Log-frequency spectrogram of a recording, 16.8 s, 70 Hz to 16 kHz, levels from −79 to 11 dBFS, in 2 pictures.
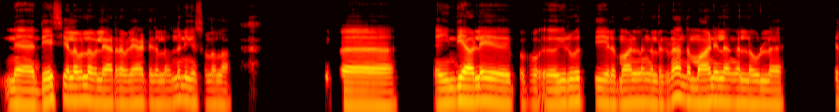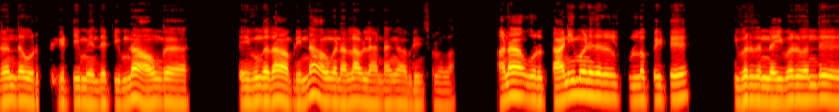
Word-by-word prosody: ந -, -, +1 dB, 0.3 s
தேசிய 130 Hz, +2 st, 0 dB
அளவுல 125 Hz, 0 st, +2 dB
விளையாட்ற 110 Hz, -1 st, 0 dB
விளையாட்டுகள 110 Hz, -1 st, -3 dB
வந்து 130 Hz, +3 st, -4 dB
நீங்க 115 Hz, -2 st, -3 dB
சொல்லலாம். 105 Hz, -1 st, -7 dB, 1.0 s
இப்ப -, -, -40 dB, 1.0 s
அ -, -, 0 dB
இந்தியாவிலேயே 120 Hz, +1 st, +4 dB, 0.2 s
இப்ப 115 Hz, -, -12 dB
ப -, -, -6 dB, 0.3 s
27 115 Hz, -2 st, -3 dB
மாநிலங்கள் 115 Hz, 0 st, -1 dB
இருக்குன்னா, 135 Hz, +9 st, -1 dB
அந்த 120 Hz, -2 st, -3 dB
மாநிலங்கள்ல 115 Hz, -1 st, 0 dB
உள்ள 110 Hz, -1 st, -2 dB, 0.6 s
சிறந்த 125 Hz, +1 st, 0 dB
ஒரு 115 Hz, -, -2 dB
கிரிக்கெட் 115 Hz, -3 st, -7 dB
டீம் 115 Hz, -2 st, 0 dB
எந்த 110 Hz, +2 st, -2 dB
டீம்னா, 115 Hz, +6 st, +2 dB
அவுங்க 120 Hz, +1 st, +1 dB, 0.8 s
இவுங்க 125 Hz, +1 st, +2 dB
தான் 135 Hz, -1 st, +6 dB
அப்டீன்னா, 115 Hz, +8 st, -1 dB
அவுங்க 120 Hz, -1 st, +2 dB
நல்லா 120 Hz, +3 st, +2 dB
விளையாண்டாங்க 110 Hz, -1 st, -2 dB
அப்டீன்னு 100 Hz, 0 st, -8 dB
சொல்லலாம். 100 Hz, +1 st, -10 dB, 0.4 s
ஆனா, 155 Hz, -, +7 dB, 0.2 s
ஒரு 130 Hz, -1 st, +1 dB
தனி 130 Hz, +5 st, +6 dB
மனிதர்களுக்குள்ள 145 Hz, -6 st, +1 dB
போயிட்டு, 130 Hz, +1 st, 0 dB, 0.6 s
இவரதுன்ன 130 Hz, -1 st, +2 dB
இவர் 130 Hz, +2 st, +1 dB
வந்து 135 Hz, +2 st, +1 dB
120 Hz, 150 wpm, -22 LUFS, 110-130 Hz, 1.0 s, ஆனா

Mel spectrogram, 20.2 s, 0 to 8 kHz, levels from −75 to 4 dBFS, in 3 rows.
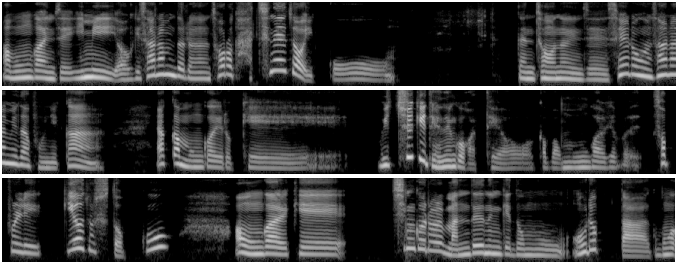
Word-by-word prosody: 아 210 Hz, -, +1 dB
뭔가 210 Hz, +1 st, +2 dB
인제 180 Hz, -1 st, -3 dB
이미 200 Hz, -2 st, +3 dB
여기 155 Hz, +5 st, -6 dB
사람들은 240 Hz, -8 st, 0 dB
서로 295 Hz, +6 st, 0 dB
다 -, -, -7 dB
친해져 395 Hz, -, +3 dB
있고 155 Hz, 0 st, -10 dB, 1.3 s
약간 185 Hz, -2 st, -2 dB
저는 185 Hz, -1 st, 0 dB
인제 160 Hz, -1 st, -7 dB
새로운 285 Hz, -, +1 dB
사람이다 270 Hz, -4 st, +2 dB
보니까 155 Hz, -1 st, -2 dB, 0.5 s
약간 260 Hz, -1 st, +3 dB
뭔가 175 Hz, -2 st, -3 dB
이렇게 150 Hz, 0 st, -10 dB, 0.4 s
위축이 370 Hz, -, +7 dB
되는 180 Hz, 0 st, 0 dB
것 165 Hz, -, -1 dB
같아요. 140 Hz, +1 st, -13 dB
그러니까 160 Hz, -, -11 dB
막 145 Hz, -2 st, -10 dB
뭔가 160 Hz, +1 st, -6 dB
이렇게 165 Hz, +1 st, -13 dB
뭐 -, -, -16 dB, 0.2 s
섣불리 255 Hz, -5 st, -3 dB, 0.2 s
끼어들 330 Hz, 0 st, +4 dB
수도 -, -, -2 dB
없고 390 Hz, +6 st, -2 dB, 0.6 s
아 -, -, +5 dB
뭔가 205 Hz, -1 st, +5 dB
이렇게 190 Hz, -1 st, +2 dB, 0.5 s
친구를 335 Hz, -6 st, +1 dB
만드는 205 Hz, +3 st, +1 dB
게 195 Hz, -, -4 dB
너무 170 Hz, -3 st, -7 dB
어렵다. 175 Hz, -, -2 dB
뭔가 185 Hz, +1 st, -3 dB
185 Hz, 280 characters per minute, -20 LUFS, 160-250 Hz, 1.3 s, 위축이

